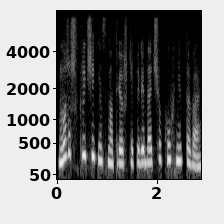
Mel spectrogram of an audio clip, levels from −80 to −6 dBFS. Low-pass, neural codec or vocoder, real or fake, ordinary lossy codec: 7.2 kHz; codec, 16 kHz, 1 kbps, FreqCodec, larger model; fake; Opus, 16 kbps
